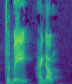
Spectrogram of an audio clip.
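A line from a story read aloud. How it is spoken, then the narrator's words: Loud call. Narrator (Vietnamese): lớn tiếng nói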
